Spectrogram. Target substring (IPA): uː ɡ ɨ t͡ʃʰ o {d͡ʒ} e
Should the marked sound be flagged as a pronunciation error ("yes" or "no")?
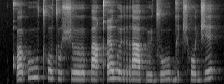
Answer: no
